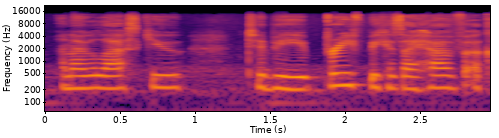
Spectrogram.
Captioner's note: speaking french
